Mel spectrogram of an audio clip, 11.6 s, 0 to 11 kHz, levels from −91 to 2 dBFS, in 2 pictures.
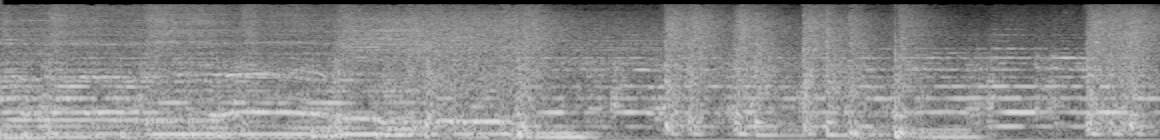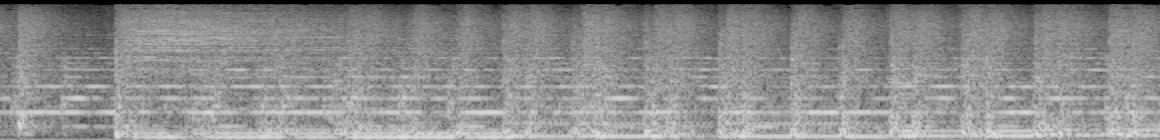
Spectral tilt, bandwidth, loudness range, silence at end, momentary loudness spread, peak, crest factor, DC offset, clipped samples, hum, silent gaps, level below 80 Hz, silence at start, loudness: -4.5 dB/octave; 10 kHz; 2 LU; 0 s; 3 LU; -2 dBFS; 12 dB; 1%; under 0.1%; none; none; -30 dBFS; 0 s; -15 LUFS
